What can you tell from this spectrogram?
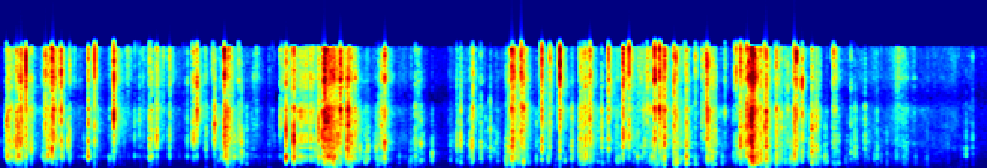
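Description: Plastic trading-card pack wrapper being torn open at its crimped seam and crinkled as it is pulled apart around the cards. The crackling is dense and irregular, loudest about two to three seconds in and again around six seconds, and dies away near the end.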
